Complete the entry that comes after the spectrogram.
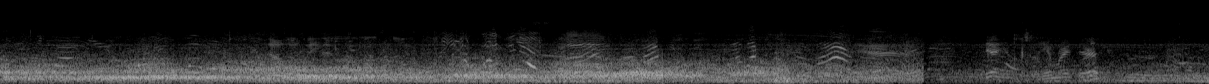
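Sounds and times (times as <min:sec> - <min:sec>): faint voices: 0:00.0 - 0:12.0
jet aircraft flying overhead: 0:00.0 - 0:12.0.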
